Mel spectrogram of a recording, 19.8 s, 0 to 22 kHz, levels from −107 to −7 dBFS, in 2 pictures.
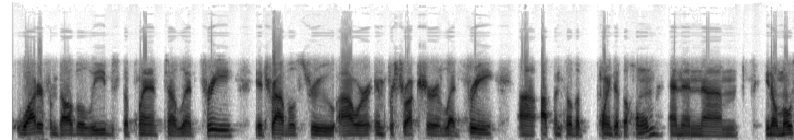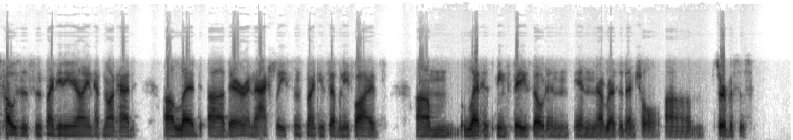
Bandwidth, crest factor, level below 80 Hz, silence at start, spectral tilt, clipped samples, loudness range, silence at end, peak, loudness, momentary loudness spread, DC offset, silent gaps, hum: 9.2 kHz; 16 dB; -58 dBFS; 0.15 s; -7.5 dB/octave; under 0.1%; 2 LU; 0.6 s; 0 dBFS; -17 LUFS; 8 LU; under 0.1%; none; none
